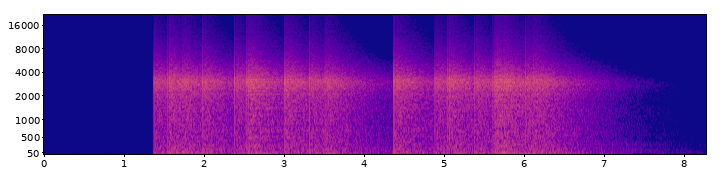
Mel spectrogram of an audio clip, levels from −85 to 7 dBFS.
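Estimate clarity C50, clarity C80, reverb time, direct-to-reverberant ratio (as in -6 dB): -4.0 dB, -2.0 dB, 2.8 s, -9.0 dB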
